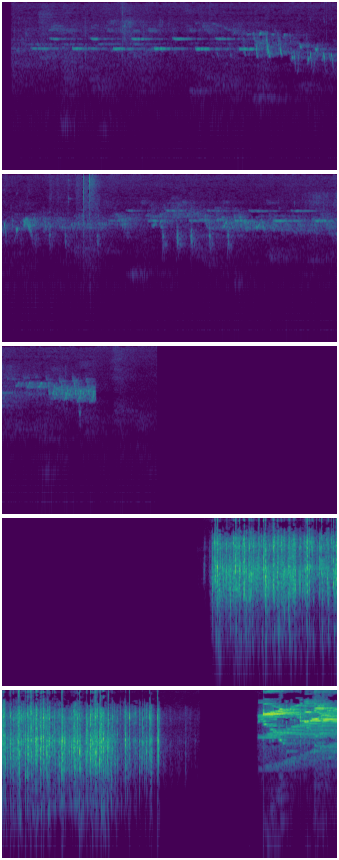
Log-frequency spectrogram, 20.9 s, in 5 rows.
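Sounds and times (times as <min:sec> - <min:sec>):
small birds chirping and trilling: 0:00.2 - 0:09.6.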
